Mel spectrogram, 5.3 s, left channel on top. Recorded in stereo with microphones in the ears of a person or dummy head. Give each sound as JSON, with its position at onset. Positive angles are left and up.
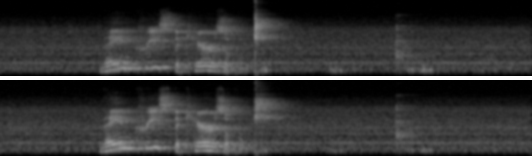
{"t": 1.0, "sound": "a man speaking", "side_deg": -20, "distance_m": 0.6}
{"t": 2.5, "sound": "a finger snap", "side_deg": 35, "distance_m": 0.6}
{"t": 4.0, "sound": "tapping", "side_deg": 0, "distance_m": 0.7}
